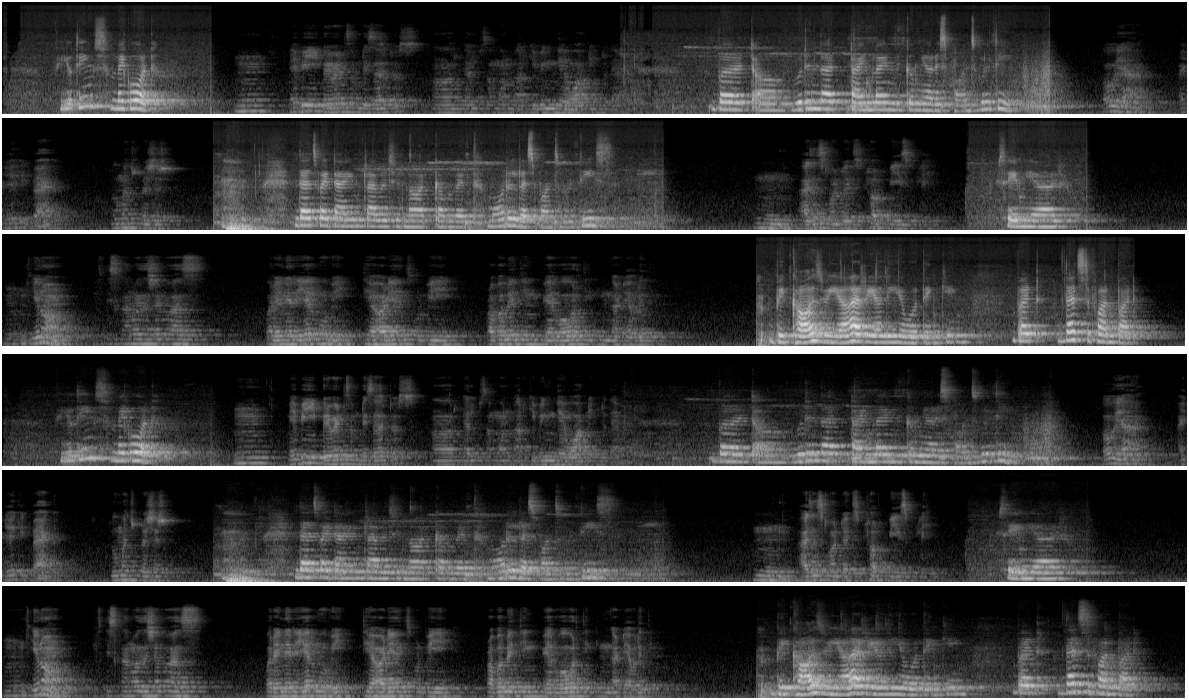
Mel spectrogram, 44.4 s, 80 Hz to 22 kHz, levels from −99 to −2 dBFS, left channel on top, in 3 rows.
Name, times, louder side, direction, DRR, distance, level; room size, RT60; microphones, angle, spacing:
voice 1, 0.7-2.3 8.5-13.1 17.5-23.1 26.9-28.4 39.1-43.8, left 4 dB, 80° left, 0.3 m, -32 dB
voice 2, 2.9-3.3 3.6-7.9 13.8-14.3 14.7-15.4 16.2-16.9 24.2-26.4 29.6-30.4 30.8-32.1 32.9-35.2 35.7-37.9 42.5-42.6, right 1 dB, 45° right, 0.6 m, -49 dB
3.7 x 2.0 x 4.3 m
head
